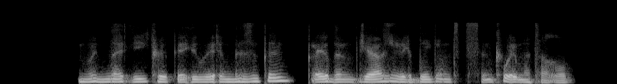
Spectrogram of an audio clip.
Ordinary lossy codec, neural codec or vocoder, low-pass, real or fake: Opus, 16 kbps; codec, 16 kHz, 0.5 kbps, FreqCodec, larger model; 7.2 kHz; fake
